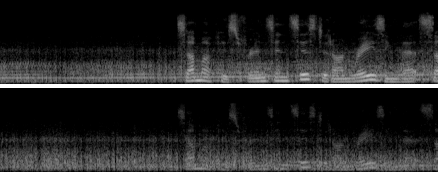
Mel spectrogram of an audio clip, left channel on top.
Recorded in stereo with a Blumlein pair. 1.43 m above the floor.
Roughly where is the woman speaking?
Ahead left.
